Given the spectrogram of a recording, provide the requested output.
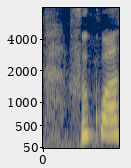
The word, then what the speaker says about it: Fuqua: his master's of business administration from Duke University's Fuqua School of Business did I say it right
